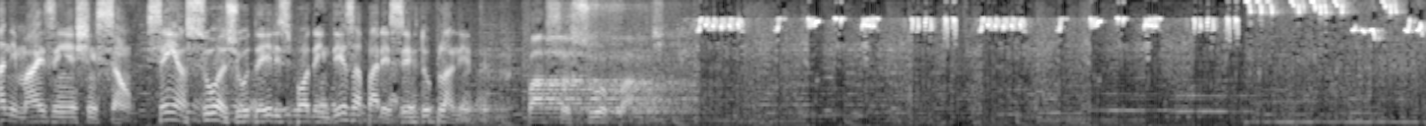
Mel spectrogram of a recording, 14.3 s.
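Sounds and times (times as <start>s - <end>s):
speech: 0.0s - 7.1s
Synallaxis bird singing: 6.6s - 14.2s.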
